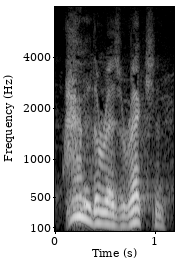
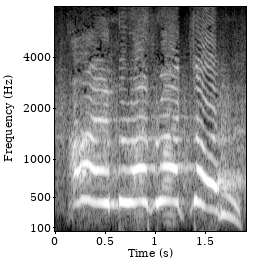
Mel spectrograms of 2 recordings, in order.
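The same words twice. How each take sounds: First: Said in the usual way. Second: Much higher and louder, slow and drawn out; shouted preacher's climax. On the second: Shown as a demonstration. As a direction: belt it to the back row. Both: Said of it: "repeated building".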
